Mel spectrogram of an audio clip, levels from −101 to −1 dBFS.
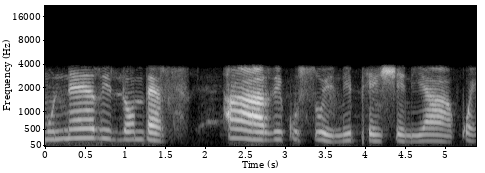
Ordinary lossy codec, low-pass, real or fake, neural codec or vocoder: Opus, 16 kbps; 3.6 kHz; fake; vocoder, 44.1 kHz, 80 mel bands, Vocos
